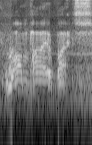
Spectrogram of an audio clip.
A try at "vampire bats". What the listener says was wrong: Be careful though with the V, vampire bats.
